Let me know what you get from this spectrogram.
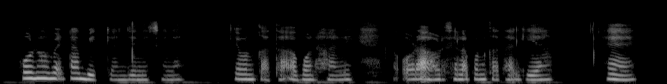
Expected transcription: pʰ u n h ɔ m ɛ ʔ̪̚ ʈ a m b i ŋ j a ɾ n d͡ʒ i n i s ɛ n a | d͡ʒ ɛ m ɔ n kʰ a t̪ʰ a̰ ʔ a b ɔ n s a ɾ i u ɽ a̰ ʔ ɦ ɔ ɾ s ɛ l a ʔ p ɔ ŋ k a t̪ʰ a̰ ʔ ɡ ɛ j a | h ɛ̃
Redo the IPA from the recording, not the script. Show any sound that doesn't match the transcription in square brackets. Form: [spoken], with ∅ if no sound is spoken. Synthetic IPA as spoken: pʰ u n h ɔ m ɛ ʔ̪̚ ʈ a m b i [ɡ] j a [∅] n d͡ʒ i n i s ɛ n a | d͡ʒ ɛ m ɔ n [k] a t̪ʰ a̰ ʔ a b ɔ n [h] a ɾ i [ɔ] ɽ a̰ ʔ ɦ ɔ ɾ s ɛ l a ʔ p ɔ [n] k a t̪ʰ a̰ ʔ ɡ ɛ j a | h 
